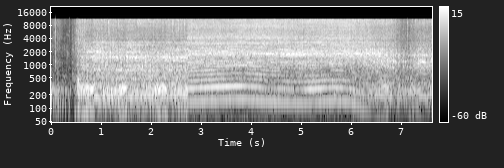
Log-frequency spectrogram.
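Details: Babetta two-stroke moped on offroad rally, after losing power as if starved of fuel: buzzy revs up, holds high steady note, falls away smoothly, pulling cleanly without missing.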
